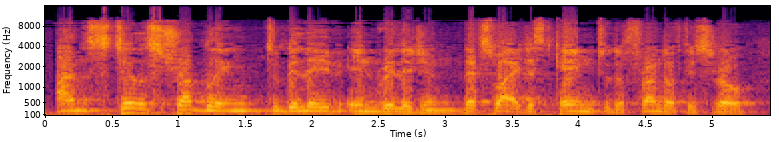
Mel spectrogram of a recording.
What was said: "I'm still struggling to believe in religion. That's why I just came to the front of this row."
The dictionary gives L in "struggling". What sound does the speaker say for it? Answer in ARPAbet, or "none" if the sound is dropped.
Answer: L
